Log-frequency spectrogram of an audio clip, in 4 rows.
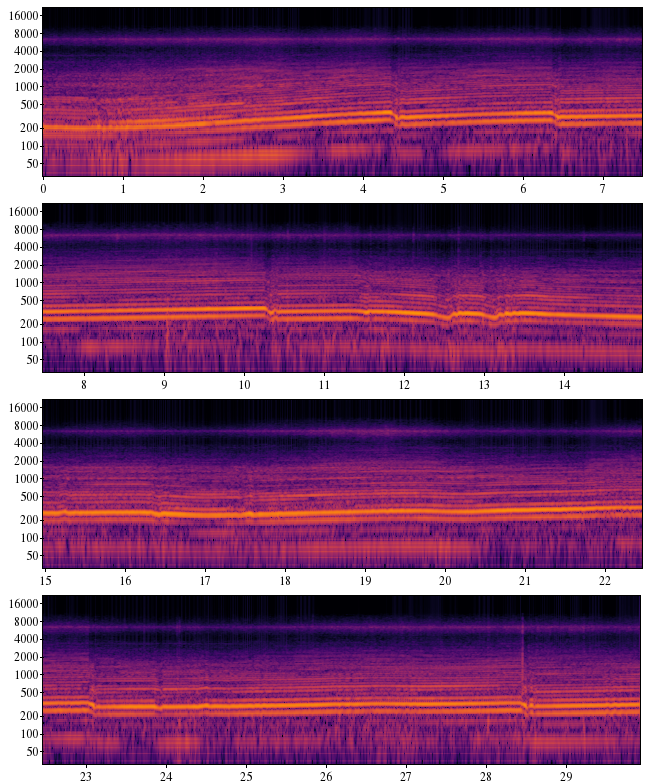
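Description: A 300cc-class race motorcycle's engine heard from on board at racing speed, revving hard with its pitch rising and falling through the corners. There are several abrupt pitch steps at gear changes and a short dip about twelve seconds in, over a steady low wind and road rumble.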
